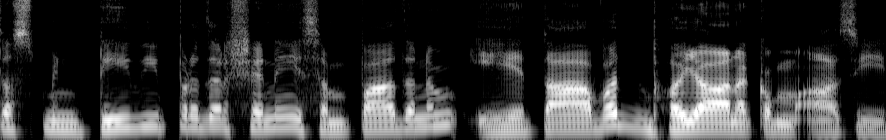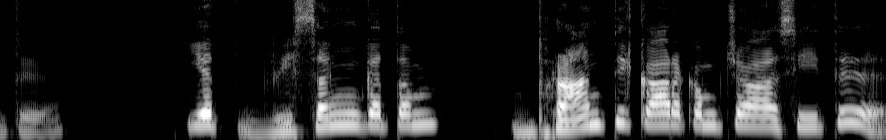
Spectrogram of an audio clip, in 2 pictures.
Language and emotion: Sanskrit, disgusted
